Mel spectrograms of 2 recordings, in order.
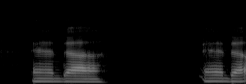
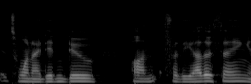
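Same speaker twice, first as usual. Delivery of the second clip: usual speaking voice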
